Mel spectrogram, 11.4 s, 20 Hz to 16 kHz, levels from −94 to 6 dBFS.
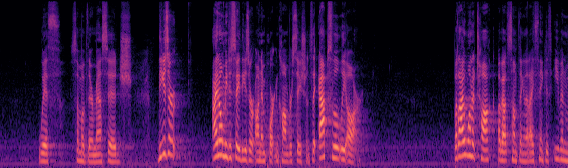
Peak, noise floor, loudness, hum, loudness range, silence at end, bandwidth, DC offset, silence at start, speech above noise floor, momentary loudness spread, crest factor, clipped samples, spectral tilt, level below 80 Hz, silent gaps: -2 dBFS; -59 dBFS; -23 LUFS; none; 6 LU; 0 s; 16 kHz; under 0.1%; 0.8 s; 36 dB; 14 LU; 24 dB; under 0.1%; -4.5 dB/octave; -60 dBFS; none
